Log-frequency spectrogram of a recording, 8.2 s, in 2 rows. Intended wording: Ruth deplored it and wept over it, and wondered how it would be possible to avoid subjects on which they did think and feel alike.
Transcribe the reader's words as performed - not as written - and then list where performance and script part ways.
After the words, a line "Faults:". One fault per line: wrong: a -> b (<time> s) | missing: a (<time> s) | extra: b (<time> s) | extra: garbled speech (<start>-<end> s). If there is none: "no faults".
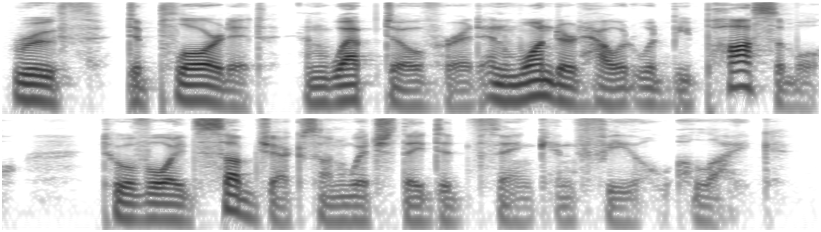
Ruth deplored it and wept over it, and wondered how it would be possible to avoid subjects on which they did think and feel alike.
Faults:
no faults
